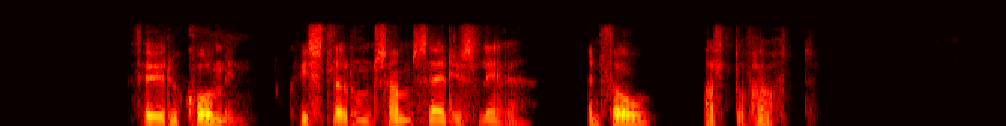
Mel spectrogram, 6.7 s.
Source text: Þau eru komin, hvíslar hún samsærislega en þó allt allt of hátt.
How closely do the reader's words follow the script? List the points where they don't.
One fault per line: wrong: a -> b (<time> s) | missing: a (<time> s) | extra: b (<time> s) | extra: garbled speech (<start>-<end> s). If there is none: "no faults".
missing: allt (5.0 s)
